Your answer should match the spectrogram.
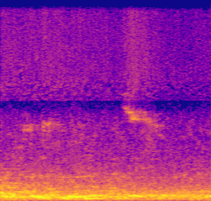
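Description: Faint, steady drone of a helicopter flying low overhead, heard from indoors.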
